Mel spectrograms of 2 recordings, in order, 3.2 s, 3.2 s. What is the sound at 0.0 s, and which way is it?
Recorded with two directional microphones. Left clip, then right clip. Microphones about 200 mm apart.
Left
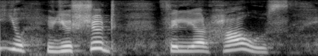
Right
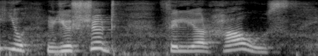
A woman's voice, 20° left (ahead or behind).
